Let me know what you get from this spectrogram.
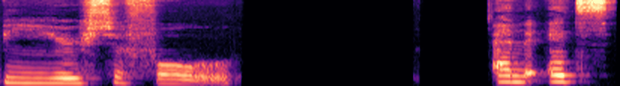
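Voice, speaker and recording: A woman speaks at a medium pitch with an Australian accent, her tone dark and mellow and somewhat breathy. Her intonation is lively, and the sound is dry and close with no echo. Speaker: podcast host, former police officer and life coach. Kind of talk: interview conversation. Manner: repetitive, stammering.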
